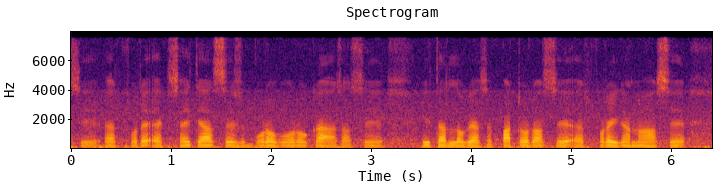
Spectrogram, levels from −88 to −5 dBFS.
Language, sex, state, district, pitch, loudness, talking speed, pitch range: Bengali, male, Tripura, West Tripura, 105 Hz, -21 LUFS, 170 wpm, 105-110 Hz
